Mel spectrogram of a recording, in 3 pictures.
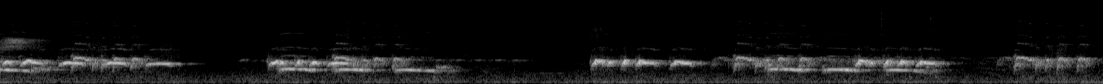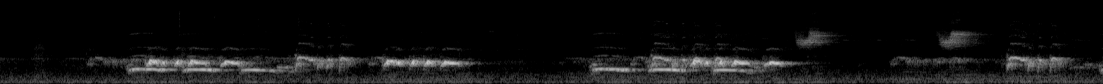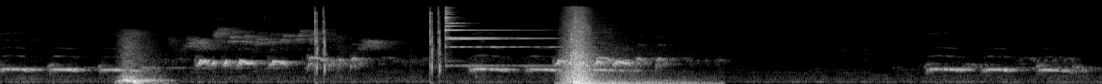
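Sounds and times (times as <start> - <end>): dove cooing: 2.7 - 4.6, 5.9 - 9.5, 31.4 - 33.0.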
